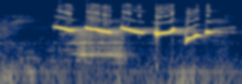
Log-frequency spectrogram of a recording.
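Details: Oriental magpie-robin song for triggering a silent bird to sing: three long descending whistles, then a sharp upward slur and a final level whistled note.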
